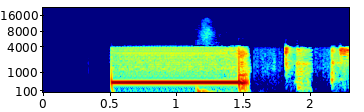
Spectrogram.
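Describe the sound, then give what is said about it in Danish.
A telephone ringing tone sounds while a call is placed: a single steady, pure, mid-pitched tone lasting about a second, stopping abruptly. A few brief, fainter crackles follow. “Er du i gang med at ringe nu?”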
